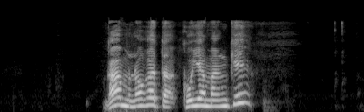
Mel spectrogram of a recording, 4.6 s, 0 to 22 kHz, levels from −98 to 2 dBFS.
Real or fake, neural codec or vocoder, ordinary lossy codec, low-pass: real; none; Opus, 32 kbps; 9.9 kHz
